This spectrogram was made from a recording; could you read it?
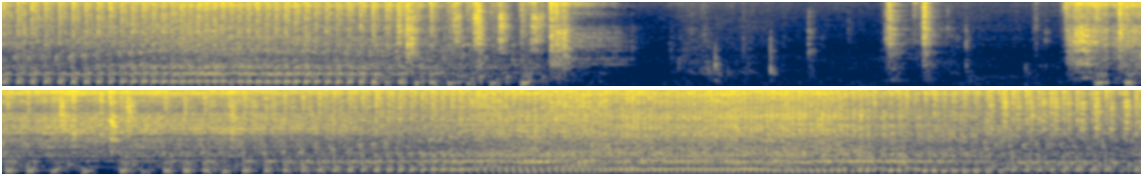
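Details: Abandoned Yamaha Breeze ATV, newly revived, cold day test drive: engine pulls up under throttle, drops nearly quiet, then picks back up smoothly; runs and drives, forward, neutral and reverse work.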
